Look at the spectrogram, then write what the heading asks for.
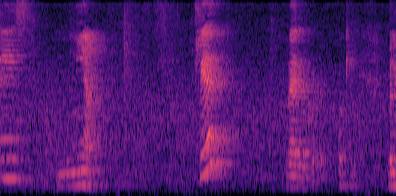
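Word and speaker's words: ಞ: Here pronunciation is nya.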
